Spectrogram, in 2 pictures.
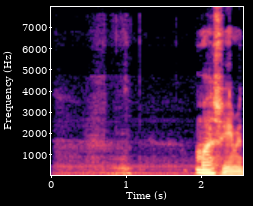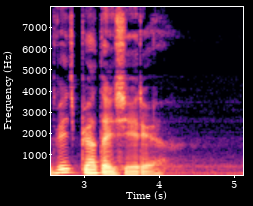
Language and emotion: Russian, neutral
